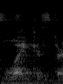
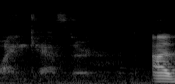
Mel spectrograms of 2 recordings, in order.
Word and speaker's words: Lancaster: That's pronounced Lancaster, not Lancaster.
